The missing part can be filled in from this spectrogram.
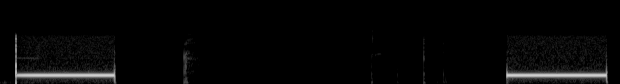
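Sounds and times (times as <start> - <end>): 
telephone ringback tone: 0.2 - 1.2, 5.1 - 6.1.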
